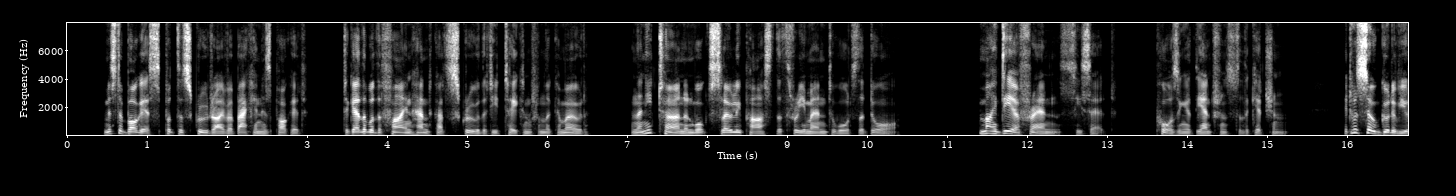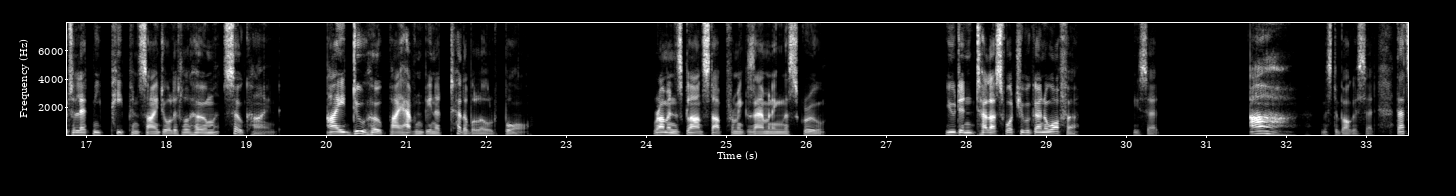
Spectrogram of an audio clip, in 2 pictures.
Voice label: uk englisch; LOFT VOICES

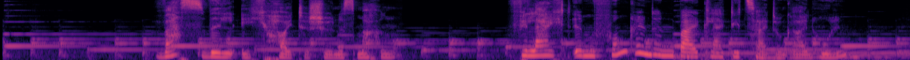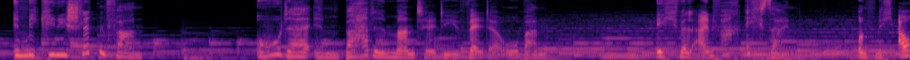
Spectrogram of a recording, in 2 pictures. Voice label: Werbung Bodylotion

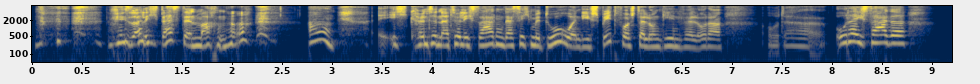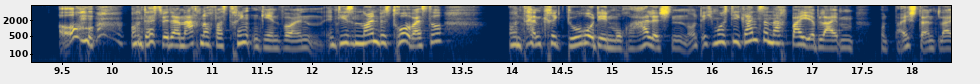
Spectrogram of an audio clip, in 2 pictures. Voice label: synchron

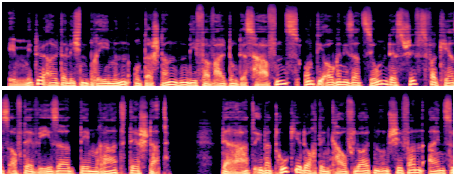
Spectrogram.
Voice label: audioguide historisch

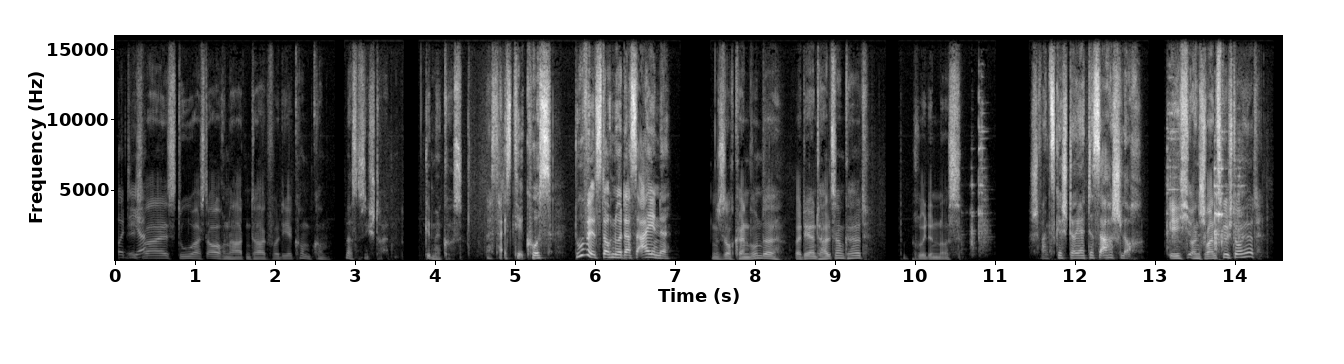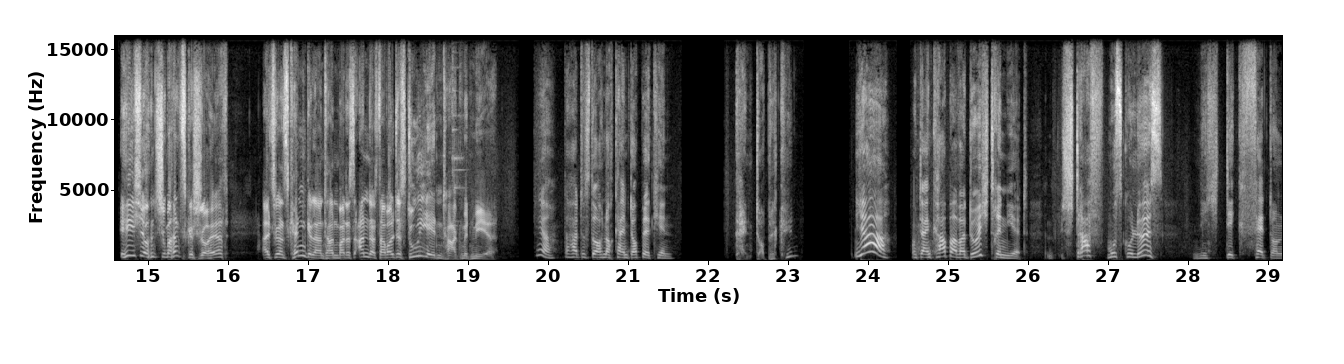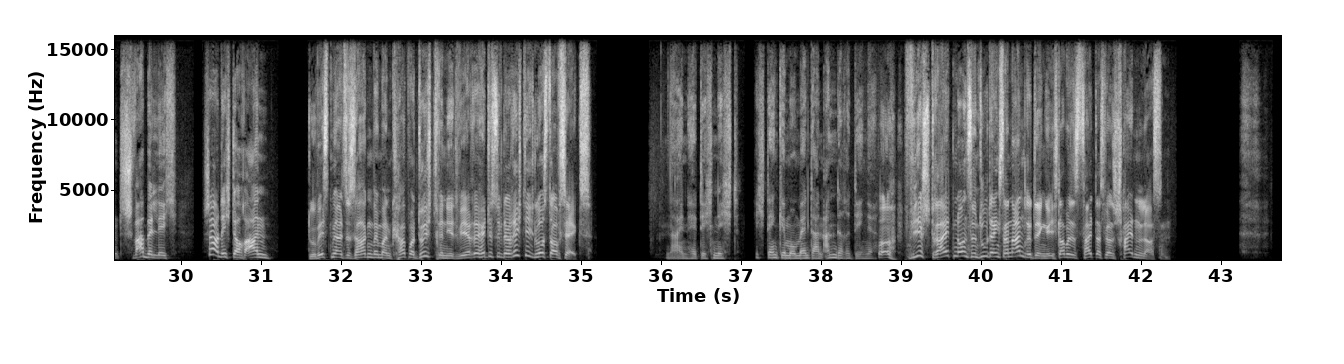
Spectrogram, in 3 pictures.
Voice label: Synchron

